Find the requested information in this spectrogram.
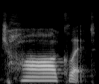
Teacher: notice for the first vowel it's stressed so my mouth opens wide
